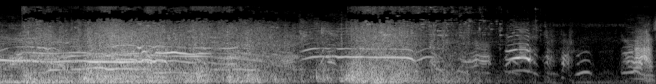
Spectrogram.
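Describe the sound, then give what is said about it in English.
A loud truck flipping over and crashing: several seconds of grinding, shattering noise with shrill metallic screeches, then the din drops away into a few scattered squeals and clatters. “But it has the ability to flip a truck.”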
